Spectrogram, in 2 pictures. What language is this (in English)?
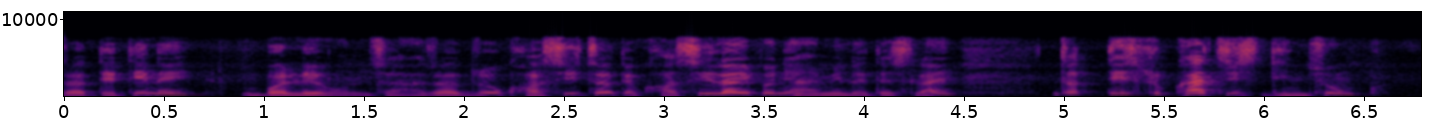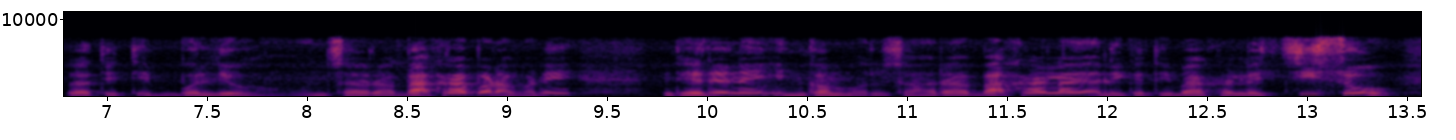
Nepali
